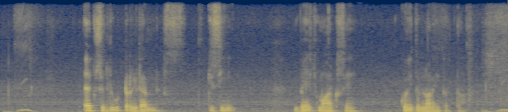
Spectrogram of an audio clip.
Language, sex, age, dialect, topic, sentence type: Hindi, male, 36-40, Awadhi Bundeli, banking, statement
